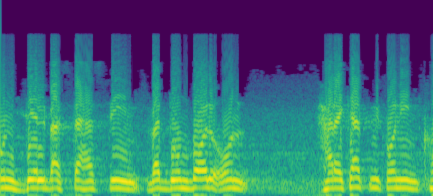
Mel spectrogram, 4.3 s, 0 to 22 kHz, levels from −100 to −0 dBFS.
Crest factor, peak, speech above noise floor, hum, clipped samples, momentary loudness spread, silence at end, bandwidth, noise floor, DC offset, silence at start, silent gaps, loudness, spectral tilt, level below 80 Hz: 8 dB; 0 dBFS; 20 dB; none; 7%; 14 LU; 0 s; 8.2 kHz; -26 dBFS; 2%; 0 s; none; -8 LUFS; -8.5 dB/octave; -38 dBFS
